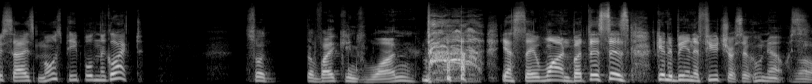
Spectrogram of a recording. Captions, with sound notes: most people neglect. - So, the Vikings won? - (laughs) Yes, they won, but this is gonna be in the future, so who knows.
